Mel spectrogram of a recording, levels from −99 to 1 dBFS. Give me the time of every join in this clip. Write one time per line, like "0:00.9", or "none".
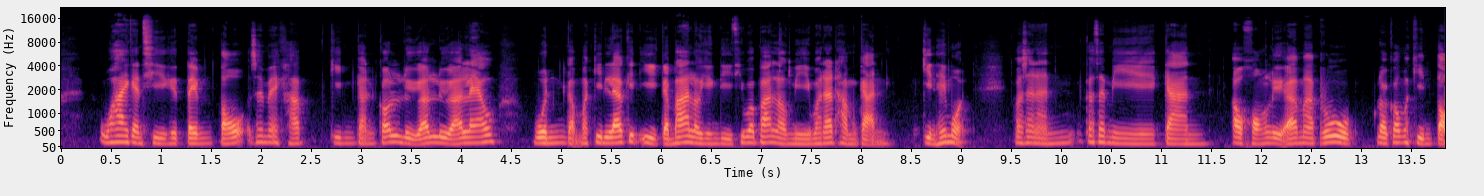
0:12.6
